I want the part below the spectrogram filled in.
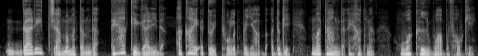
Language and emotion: Manipuri, fearful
